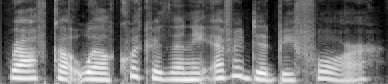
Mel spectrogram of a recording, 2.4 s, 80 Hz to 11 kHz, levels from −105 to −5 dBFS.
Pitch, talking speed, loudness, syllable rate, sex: 230 Hz, 220 wpm, -17 LUFS, 5.6 syllables/s, female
